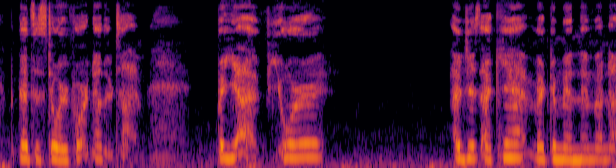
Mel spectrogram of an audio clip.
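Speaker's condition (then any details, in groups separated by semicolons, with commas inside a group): Cerebral palsy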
